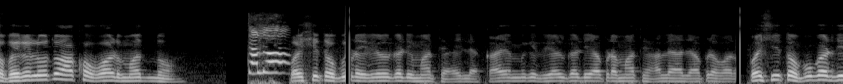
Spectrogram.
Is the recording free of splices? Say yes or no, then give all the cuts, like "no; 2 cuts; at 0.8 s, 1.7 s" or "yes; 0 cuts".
no; 2 cuts; at 3.5 s, 7.4 s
